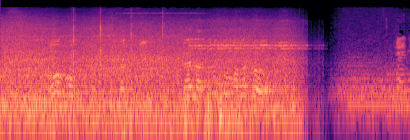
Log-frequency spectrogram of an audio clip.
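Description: A middle-aged man talks on a phone outdoors.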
